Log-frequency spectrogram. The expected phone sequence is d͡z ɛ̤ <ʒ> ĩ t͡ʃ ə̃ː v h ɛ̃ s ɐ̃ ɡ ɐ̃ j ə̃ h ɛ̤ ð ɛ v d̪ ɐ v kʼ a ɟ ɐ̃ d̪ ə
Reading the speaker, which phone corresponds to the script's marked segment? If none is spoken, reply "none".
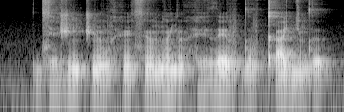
ʒ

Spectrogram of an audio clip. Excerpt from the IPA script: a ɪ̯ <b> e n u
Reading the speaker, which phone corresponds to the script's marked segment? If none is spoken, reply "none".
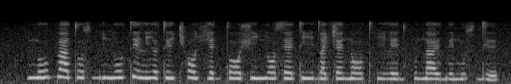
b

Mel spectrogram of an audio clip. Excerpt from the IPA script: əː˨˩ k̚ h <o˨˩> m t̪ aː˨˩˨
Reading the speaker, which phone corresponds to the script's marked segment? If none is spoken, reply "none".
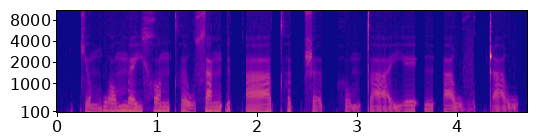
o˨˩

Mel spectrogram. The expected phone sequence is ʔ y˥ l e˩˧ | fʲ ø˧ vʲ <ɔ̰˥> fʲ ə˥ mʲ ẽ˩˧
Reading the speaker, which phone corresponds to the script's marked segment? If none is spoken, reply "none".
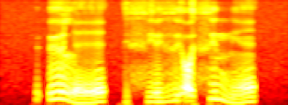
ɔ̰˥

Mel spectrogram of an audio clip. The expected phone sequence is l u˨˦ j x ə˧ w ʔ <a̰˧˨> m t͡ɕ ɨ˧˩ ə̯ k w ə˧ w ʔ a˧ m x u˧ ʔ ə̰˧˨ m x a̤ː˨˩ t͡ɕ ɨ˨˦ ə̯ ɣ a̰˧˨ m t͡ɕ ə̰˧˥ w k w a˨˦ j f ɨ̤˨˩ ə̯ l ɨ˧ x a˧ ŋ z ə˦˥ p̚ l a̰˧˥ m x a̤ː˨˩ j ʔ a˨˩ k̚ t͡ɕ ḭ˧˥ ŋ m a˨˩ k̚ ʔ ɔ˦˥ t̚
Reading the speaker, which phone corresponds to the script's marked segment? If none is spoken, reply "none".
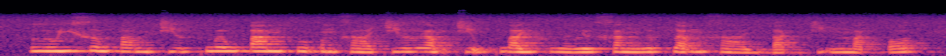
a̤˨˩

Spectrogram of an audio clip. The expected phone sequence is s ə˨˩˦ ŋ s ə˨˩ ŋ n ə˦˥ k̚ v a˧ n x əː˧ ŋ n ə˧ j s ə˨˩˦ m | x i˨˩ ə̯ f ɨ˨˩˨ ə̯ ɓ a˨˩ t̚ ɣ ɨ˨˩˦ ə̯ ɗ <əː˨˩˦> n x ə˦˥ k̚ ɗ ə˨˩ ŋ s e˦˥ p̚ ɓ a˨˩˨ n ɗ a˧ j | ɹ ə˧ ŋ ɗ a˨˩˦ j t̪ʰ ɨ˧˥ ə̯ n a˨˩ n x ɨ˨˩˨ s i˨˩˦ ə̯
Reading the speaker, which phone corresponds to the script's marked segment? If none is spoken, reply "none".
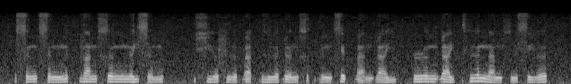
əː˨˩˦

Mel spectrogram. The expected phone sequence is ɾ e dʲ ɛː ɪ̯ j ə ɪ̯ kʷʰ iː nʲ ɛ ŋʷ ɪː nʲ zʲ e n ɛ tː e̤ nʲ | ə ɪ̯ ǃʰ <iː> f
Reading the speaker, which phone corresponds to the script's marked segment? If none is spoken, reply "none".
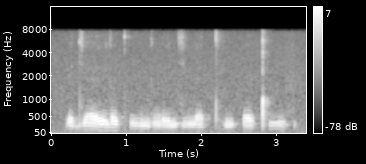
iː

